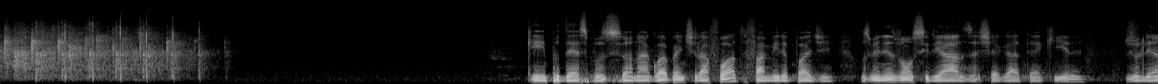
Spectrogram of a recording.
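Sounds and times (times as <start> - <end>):
audience applause: 0.0 - 2.4
speech: 5.3 - 11.5.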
